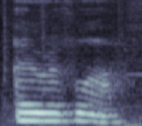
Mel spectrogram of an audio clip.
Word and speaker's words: au revoir: us questions and mario marios how do you pronounce this a revoir au revoir au revoir au revoir what happened to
